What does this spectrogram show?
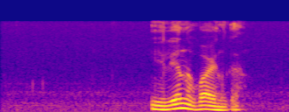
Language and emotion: Russian, neutral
